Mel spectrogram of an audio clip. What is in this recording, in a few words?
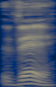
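of From, spanish, male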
